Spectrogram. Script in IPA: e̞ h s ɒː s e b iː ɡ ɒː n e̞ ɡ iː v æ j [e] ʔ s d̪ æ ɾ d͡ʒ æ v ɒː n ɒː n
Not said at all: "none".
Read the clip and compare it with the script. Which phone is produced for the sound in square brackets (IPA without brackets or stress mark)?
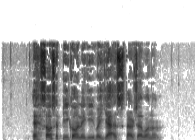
æ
